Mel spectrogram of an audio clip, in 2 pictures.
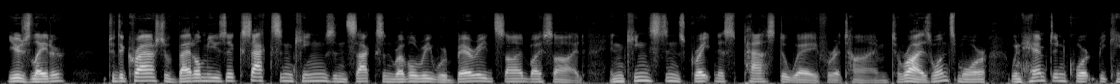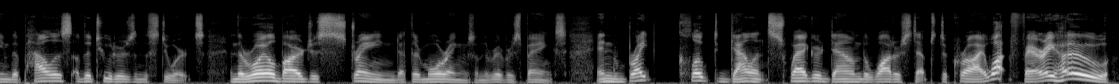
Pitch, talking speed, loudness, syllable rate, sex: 130 Hz, 180 wpm, -19 LUFS, 4.7 syllables/s, male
